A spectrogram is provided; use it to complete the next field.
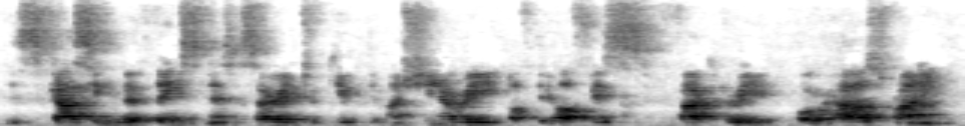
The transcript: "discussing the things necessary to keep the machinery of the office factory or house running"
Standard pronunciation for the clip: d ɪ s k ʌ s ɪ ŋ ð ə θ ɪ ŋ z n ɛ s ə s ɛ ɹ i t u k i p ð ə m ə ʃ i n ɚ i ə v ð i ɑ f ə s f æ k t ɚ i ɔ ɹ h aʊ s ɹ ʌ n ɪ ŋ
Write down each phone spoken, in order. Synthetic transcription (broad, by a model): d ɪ s k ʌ s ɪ ŋ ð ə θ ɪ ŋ s n ɛ s ə s ɛ ɹ i t u k i p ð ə m ə ʃ i n ɚ i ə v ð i ɑ f ə s f æ k t ɚ i ɔ ɹ h aʊ s ɹ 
